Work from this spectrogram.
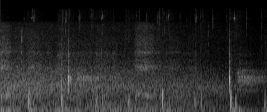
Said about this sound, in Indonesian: Kai mendengar langkah kaki menghampiri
